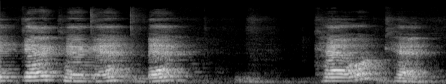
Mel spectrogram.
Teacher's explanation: Next होता है कोमल तालव्य। इन व्यंजनों को बोलते समय जीभ तालु के सबसे पिछले भाग का स्पर्श करती है।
